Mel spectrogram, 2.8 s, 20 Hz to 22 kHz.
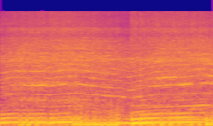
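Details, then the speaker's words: Mazda RX7 FD rotary, first start of new ported engine, cold (27°C water, running rich): thin steady whine over revving engine, persisting as revs change; power steering pump whine from low fluid. "the steering wheel pump , it needs more fluid try moving the steering wheel from left to right"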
